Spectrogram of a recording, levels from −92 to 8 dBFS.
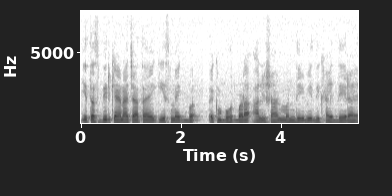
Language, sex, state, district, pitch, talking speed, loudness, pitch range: Hindi, male, Uttar Pradesh, Jalaun, 125 Hz, 205 wpm, -28 LUFS, 120-125 Hz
